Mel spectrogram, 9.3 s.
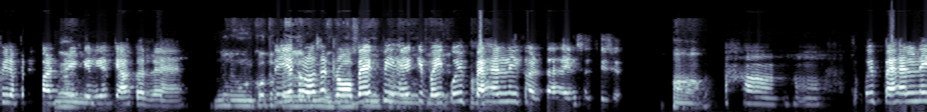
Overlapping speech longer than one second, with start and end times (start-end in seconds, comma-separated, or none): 2.7-5.1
